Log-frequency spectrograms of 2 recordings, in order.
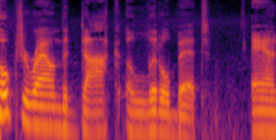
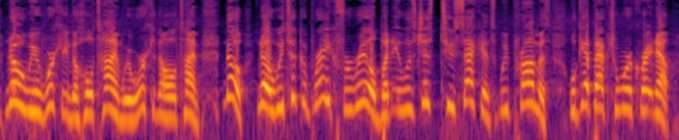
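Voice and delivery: very high, fast, babbling denials; terrified workers swearing they were working; panicked excuses; 12 semitones higher, 5 dB louder, much faster than usual. Acted. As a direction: gabble excuses over each other. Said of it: "They're actually talking over each other".

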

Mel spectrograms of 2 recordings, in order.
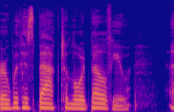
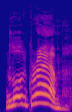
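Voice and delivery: higher call from across the street; 9 semitones higher than usual. A narrator's reading. The clerk calls to Graham across the street, calling out. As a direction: hail him from afar. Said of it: "a man's voice calling from across the street".

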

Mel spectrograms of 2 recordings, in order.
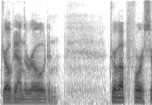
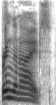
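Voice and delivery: high, loud excited call; old man calling his wife over, excited; 9 semitones higher, 9 dB louder than usual. Retold or imitated. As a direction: shout the news across to his wife.

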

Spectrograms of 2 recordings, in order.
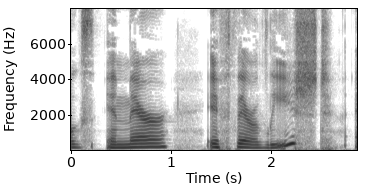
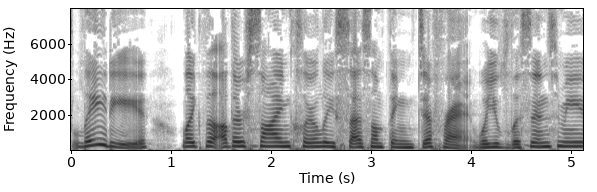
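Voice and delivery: ordinary talk

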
